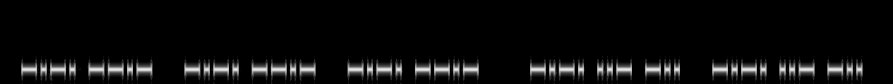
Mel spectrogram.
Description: Morse code, heard as a keyed tone, about 25 wpm, 700 Hz. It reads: CQ CQ CQ CUD CUD
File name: cw / CW common abbreviations alphabetical repeated 3 times 25 25wpm ik1hge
